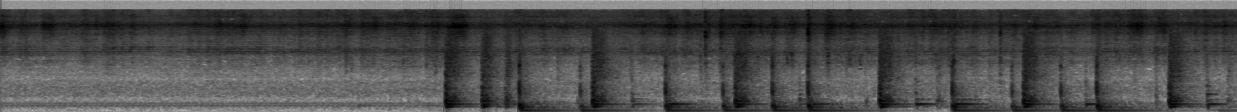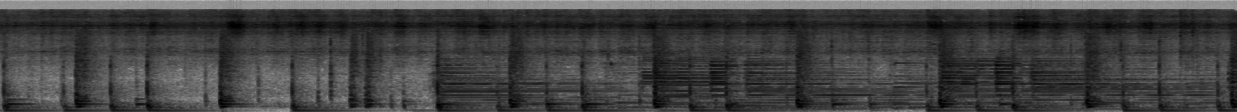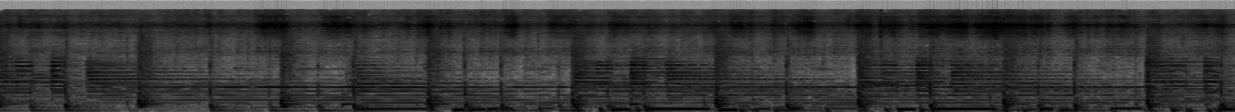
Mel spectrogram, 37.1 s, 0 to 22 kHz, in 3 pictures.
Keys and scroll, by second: 0.9-2.4 typing, 2.5 Tab, 4.2-8.0 typing, 13.7 typing, 15.7-16.4 typing, 21.6 Return, 26.2 typing, 30.0-30.8 typing, 31.0 Return.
